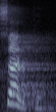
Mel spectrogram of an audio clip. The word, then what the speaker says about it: सर्प: ये प से पहले बोला जाएगा, स के बाद में बोला जाएगा और प के पहले बोला जाएगा।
